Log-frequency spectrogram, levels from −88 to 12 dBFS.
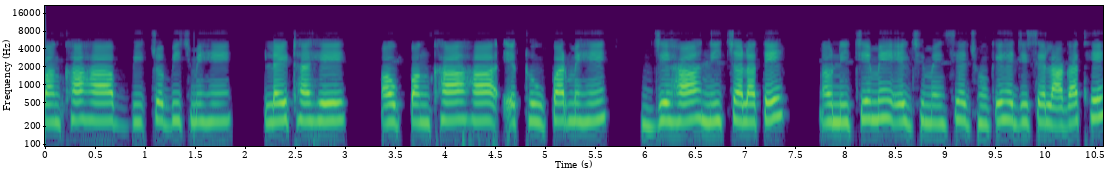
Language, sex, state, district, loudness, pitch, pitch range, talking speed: Chhattisgarhi, female, Chhattisgarh, Sarguja, -15 LUFS, 245 Hz, 235-250 Hz, 175 wpm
